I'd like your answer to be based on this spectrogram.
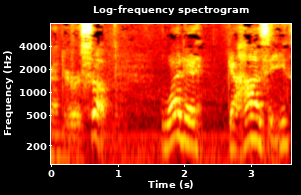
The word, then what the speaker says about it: Gehazi: Gehazi. – Gehazi. Gehazi. Like G-A-Y-H-A-Z-E-E.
